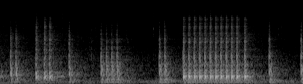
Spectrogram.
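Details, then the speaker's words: Bambu Lab A1 3D printer homing all axes at calibration: bursts of rapid hard stepper knocks, about a dozen a second over a motor hum, as axes hit shipping locks left fitted; printer turned off to avoid damage. "That don't sound too good, does it? I don't remember if my other A1s did that sound, but home all access."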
